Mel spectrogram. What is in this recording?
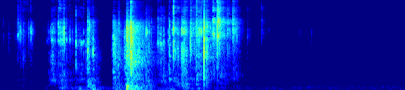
Unlocking a door with a key. Sound recorded by me.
